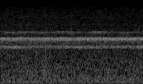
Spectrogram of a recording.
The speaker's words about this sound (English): listen, and you hear in different parts of the valley, there's different rhythms. And the rhythms move towards each other, move away from each other, change. If that's possible, listening to the crickets, what else is possible?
